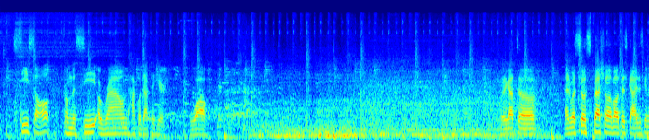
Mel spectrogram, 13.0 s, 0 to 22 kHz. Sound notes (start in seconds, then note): 4.8 funky music; 10.1 speaks in foreign language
